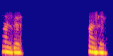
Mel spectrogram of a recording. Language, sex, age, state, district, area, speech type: Nepali, female, 45-60, West Bengal, Darjeeling, rural, conversation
